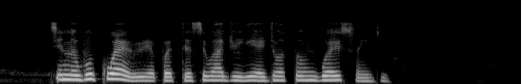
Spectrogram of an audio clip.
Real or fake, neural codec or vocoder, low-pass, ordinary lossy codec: fake; codec, 16 kHz, 1.1 kbps, Voila-Tokenizer; 7.2 kHz; none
